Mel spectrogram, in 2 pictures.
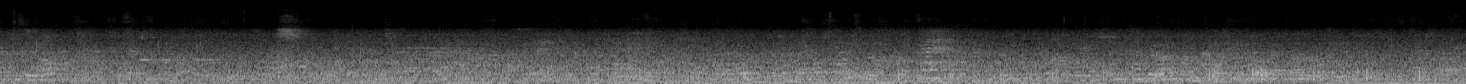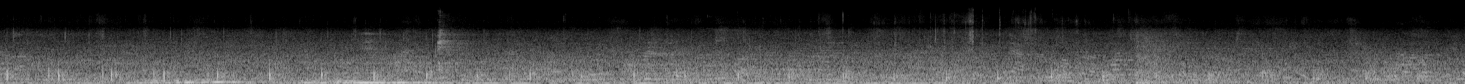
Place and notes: Mitte, Kassel, Deutschland - Kassel, main station, hall and announcement
Inside the rear building of the main station during the documenta 13.
The sound of steps and international visitors walking by. Finally an announcement through crackling speakers.
soundmap d - social ambiences and topographic field recordings
12 September 2012, ~13:00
